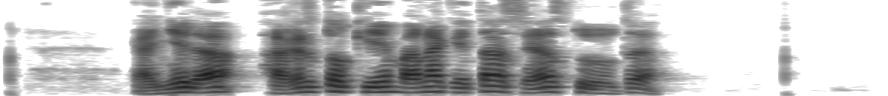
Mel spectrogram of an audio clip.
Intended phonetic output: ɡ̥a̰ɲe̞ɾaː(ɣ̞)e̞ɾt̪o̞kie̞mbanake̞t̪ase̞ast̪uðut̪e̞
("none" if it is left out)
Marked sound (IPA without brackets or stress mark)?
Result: ɣ̞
